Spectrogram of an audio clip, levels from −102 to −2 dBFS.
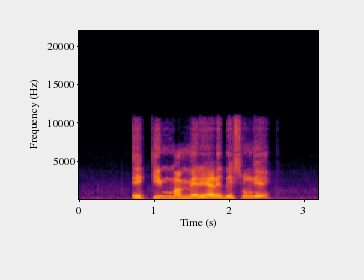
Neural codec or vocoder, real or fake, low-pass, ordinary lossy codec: codec, 32 kHz, 1.9 kbps, SNAC; fake; 10.8 kHz; MP3, 96 kbps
